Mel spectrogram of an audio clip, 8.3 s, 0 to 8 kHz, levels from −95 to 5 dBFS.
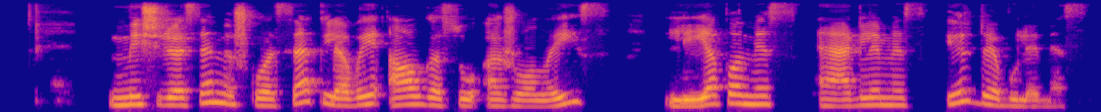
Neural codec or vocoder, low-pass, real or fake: none; 7.2 kHz; real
